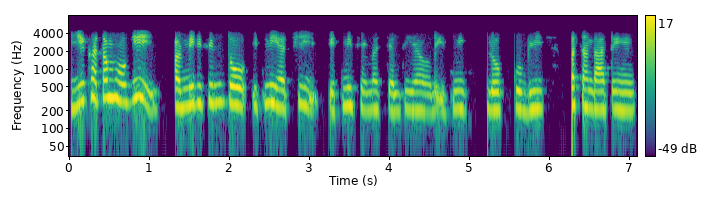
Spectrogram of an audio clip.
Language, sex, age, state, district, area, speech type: Hindi, female, 45-60, Bihar, Darbhanga, rural, conversation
